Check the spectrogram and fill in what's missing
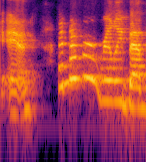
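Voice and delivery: normal talking voice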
